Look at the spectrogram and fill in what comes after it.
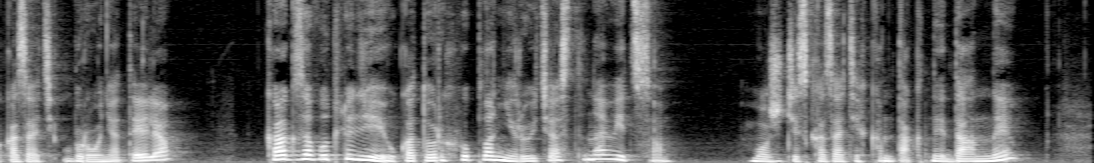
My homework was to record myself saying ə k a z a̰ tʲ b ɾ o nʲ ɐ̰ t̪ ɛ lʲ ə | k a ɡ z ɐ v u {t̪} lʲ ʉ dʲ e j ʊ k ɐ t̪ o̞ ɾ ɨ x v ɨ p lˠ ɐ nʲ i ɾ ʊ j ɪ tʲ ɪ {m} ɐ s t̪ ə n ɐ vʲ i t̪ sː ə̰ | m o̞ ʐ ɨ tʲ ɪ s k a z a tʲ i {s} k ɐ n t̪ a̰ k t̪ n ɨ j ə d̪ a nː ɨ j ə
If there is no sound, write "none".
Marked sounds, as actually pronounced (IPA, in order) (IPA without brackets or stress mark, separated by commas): t̪, none, x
